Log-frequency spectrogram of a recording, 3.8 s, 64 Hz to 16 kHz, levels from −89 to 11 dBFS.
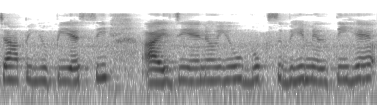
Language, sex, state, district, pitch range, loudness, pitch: Hindi, female, Bihar, Supaul, 225-245 Hz, -22 LUFS, 235 Hz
